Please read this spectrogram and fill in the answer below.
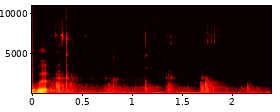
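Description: Faint, scattered small clicks and scrapes of a screwdriver and lamp switch and socket parts being handled during wiring work.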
